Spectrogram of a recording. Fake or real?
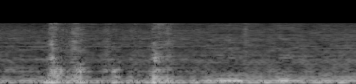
fake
